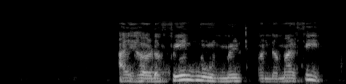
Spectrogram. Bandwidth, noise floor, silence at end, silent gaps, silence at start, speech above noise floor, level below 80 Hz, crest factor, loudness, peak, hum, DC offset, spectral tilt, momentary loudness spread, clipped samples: 7.8 kHz; -75 dBFS; 0.25 s; none; 1.2 s; 49 dB; -66 dBFS; 16 dB; -26 LUFS; -12 dBFS; none; under 0.1%; -6.5 dB/octave; 9 LU; under 0.1%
